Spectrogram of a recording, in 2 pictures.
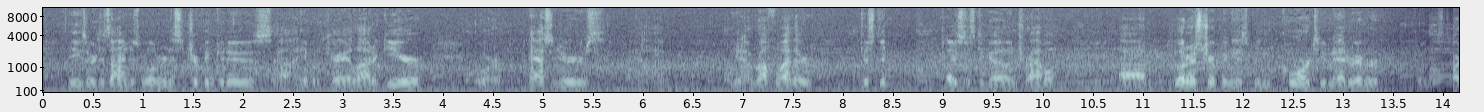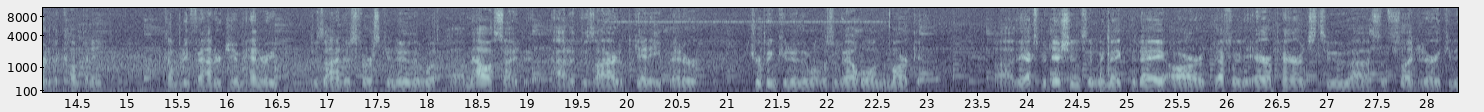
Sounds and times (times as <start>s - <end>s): Music: 0.0s - 28.3s
Speech: 0.2s - 6.3s, 6.9s - 8.4s, 9.0s - 10.2s, 10.8s - 14.8s, 15.4s - 23.0s, 23.7s - 28.3s.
